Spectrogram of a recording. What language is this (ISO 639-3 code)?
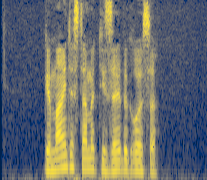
deu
